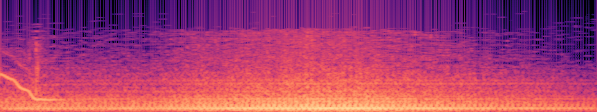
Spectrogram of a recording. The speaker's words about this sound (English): The whirly birds are looking for me.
